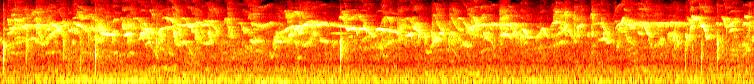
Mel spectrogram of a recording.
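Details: Contest-winning caged Oriental magpie-robin with a fully opened tail sings energetically: rapid cascades of twittering notes, sharp clicks and ringing whistles in an almost unbroken flow.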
